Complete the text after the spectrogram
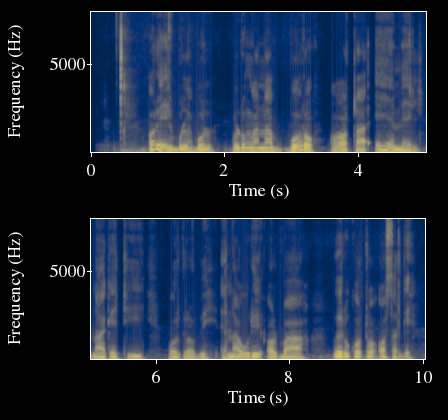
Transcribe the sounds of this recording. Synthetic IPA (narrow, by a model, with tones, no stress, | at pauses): o˦ɾe˨e˨bu˨la˦bo˨lo˦ldu˦ŋɡa˦na˦bo˦ɾo˨oː˦˨ta˨e˦e˨me˨lna˨ke˦ti˦ | o˨ɾɡi˨ɾo˨be˨e˨na˦wu˦ɾi˦ʔɔ˦lba˦we˦˨ɾu˦ko˦to˦ʔɔ˦sa˨ɾɡe˨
